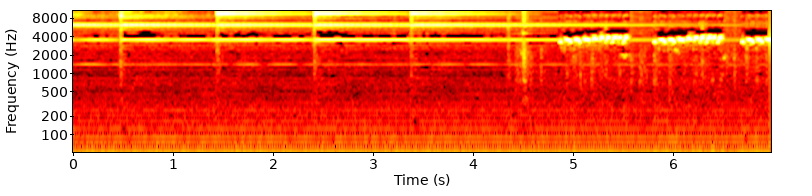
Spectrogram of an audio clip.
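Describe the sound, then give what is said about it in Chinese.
A bird-song clock gives four bright metallic clinks, then a click, then breaks into rapid, high, warbling chirps in quick bursts, with no voices. “你替我把这座鸟鸣钟送给詹天佑，这是太后赏给我的”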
